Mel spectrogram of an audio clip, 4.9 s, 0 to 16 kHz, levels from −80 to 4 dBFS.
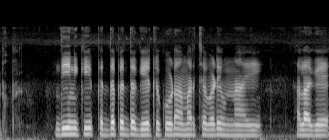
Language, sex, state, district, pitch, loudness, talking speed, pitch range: Telugu, male, Andhra Pradesh, Sri Satya Sai, 150 Hz, -16 LUFS, 120 wpm, 135-155 Hz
